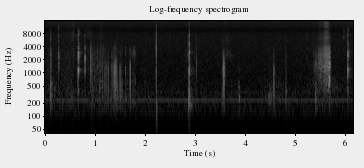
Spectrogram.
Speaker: How cute are those? Little chirpy hiccups. It's my baby girl. And she's got the hiccups.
